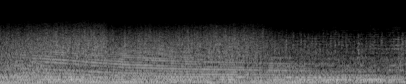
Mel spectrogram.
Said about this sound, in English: A distant plane flies alone.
